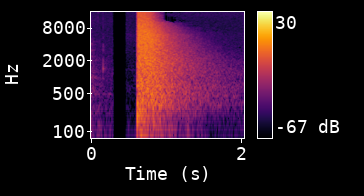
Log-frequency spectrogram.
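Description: A dramatic sound-effect hit: after a moment of dead silence, a sudden loud burst of noise that fades away over about a second.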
